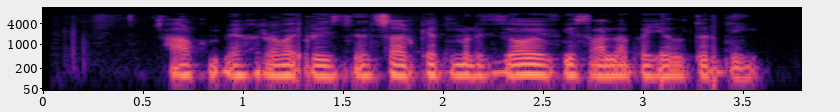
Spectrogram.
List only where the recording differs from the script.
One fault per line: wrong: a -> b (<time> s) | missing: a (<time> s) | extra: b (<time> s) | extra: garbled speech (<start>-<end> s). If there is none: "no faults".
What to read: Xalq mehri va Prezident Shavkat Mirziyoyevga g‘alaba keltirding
no faults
